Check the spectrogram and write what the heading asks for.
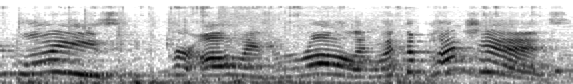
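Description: Lively, high-pitched voices calling out with big swoops up and down in pitch, over a music track.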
